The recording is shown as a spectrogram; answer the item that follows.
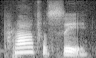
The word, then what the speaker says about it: prophecy: 2절에서 어려운 발음은 prophecy, 프로 아니고요. 자신 있게 발음하시면 되고요. ph 발음, f 발음하시면 됩니다. 예언, prophecy.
